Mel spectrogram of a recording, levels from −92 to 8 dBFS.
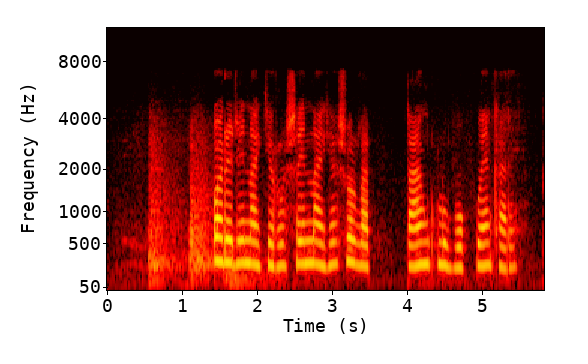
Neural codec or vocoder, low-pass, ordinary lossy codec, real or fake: none; 7.2 kHz; MP3, 48 kbps; real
